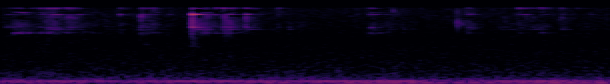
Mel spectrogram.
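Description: Near silence, with a few faint, light ticks and rustles of twine being drawn through the punched holes of a game-board book cover during stitching; one sharper tick comes a little under a second in.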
